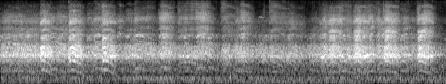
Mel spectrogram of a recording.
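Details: Flying crows give repeated raucous caws in short bursts, with a few clear rasping calls rising above a busy chorus of the flock.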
